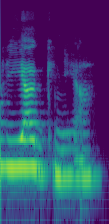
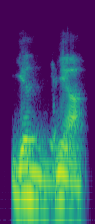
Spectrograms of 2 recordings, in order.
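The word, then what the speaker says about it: यज्ञ: The correct pronunciation in Sanskrit is yeda. Yednya. Ya. Yes. Um, in modern Hindi the sound is pronounced as a G.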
